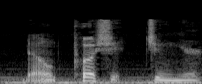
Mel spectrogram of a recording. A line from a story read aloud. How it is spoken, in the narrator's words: Beckett said, his voice stony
